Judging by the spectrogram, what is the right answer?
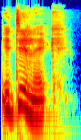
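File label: "idyllic", English, British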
